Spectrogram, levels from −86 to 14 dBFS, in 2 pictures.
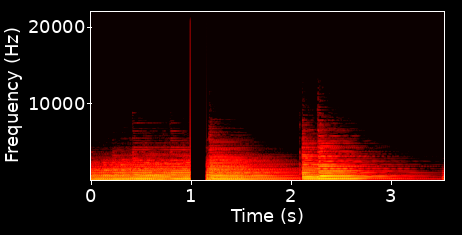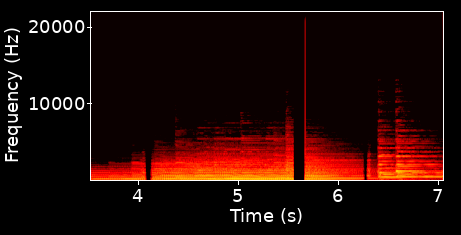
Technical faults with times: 1.00-1.16 block of digital silence
2.10-2.12 block of digital silence
4.07-4.15 corrupt frame concealed
5.56-5.68 block of digital silence
6.25-6.35 corrupt frame concealed

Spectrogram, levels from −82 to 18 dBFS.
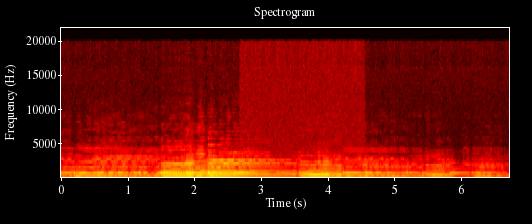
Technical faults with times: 2.68-4.57 low bit depth without dither

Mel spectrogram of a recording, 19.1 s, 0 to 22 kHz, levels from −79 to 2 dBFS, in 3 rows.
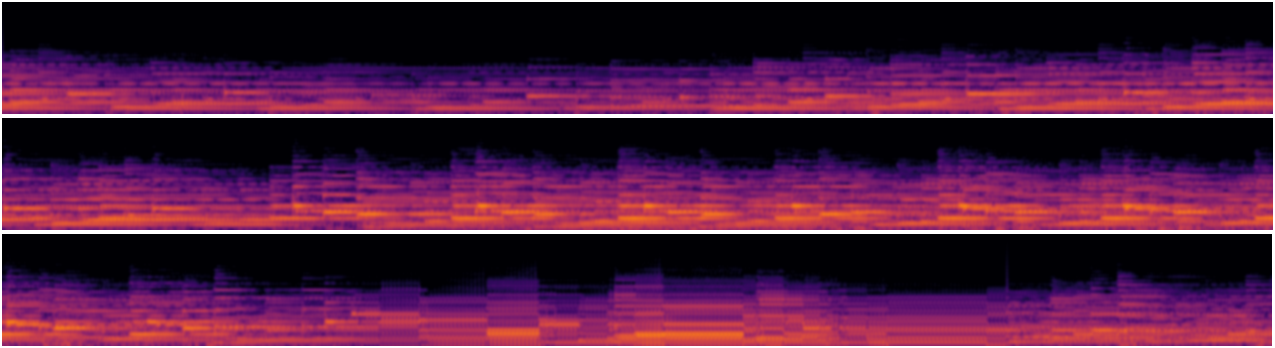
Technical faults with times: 14.54-17.74 robotic sound from repeated short buffers

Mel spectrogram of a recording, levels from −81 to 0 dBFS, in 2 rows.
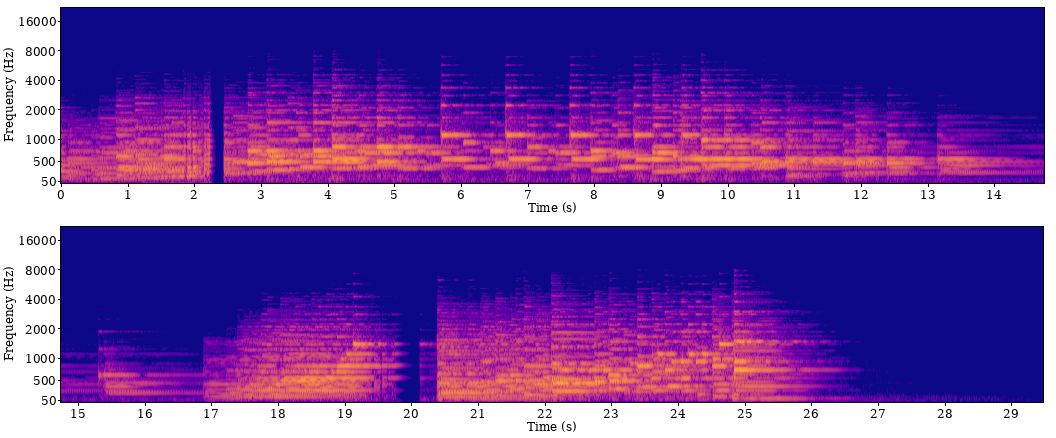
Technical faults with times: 1.85-2.20 repeated packet loss (robotic sound)
2.22-2.45 long network dropout
19.37-19.71 repeated packet loss (robotic sound)
19.76-20.15 long network dropout

